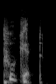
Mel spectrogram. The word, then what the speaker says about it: Phuket: It turns out in Thailand, P-H is pronounced with puh. And the U is oo. The city is called Phuket.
